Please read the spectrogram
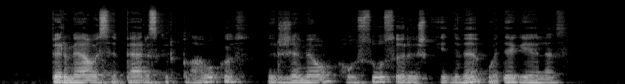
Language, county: Lithuanian, Alytus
